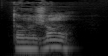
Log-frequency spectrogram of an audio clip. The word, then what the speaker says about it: Donjon: In French, the title is Donjon. – Donjon. – Donjon. It's spelt different.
